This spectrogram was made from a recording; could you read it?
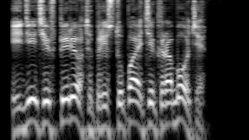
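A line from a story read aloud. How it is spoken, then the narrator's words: Shouted. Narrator (Russian): крикнул он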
